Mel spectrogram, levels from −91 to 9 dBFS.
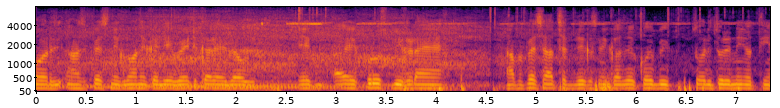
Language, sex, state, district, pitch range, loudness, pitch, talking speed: Hindi, male, Rajasthan, Bikaner, 130-135 Hz, -15 LUFS, 135 Hz, 190 wpm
